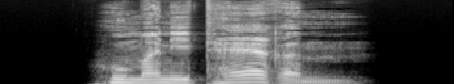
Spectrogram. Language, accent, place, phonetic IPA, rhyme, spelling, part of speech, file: German, Germany, Berlin, [humaniˈtɛːʁəm], -ɛːʁəm, humanitärem, adjective, De-humanitärem.ogg
- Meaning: strong dative masculine/neuter singular of humanitär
